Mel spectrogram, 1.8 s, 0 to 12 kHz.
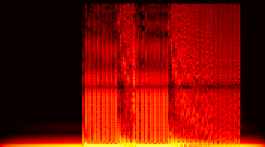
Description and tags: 135 Moonshine club synth 01
variety, gritar, crushed, blazin, synth, distort, bit, guitar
